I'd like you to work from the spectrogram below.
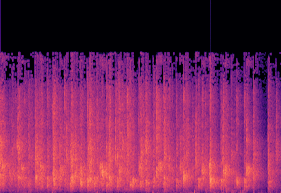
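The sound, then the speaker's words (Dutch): A crowd claps steadily in dense, sustained applause at the end of an interview conversation, many hands overlapping into a continuous patter that stays fairly loud before tapering off at the very end. “Ik denk dat iedereen ook, eh, als we dit applaus zou horen, genoten heeft.”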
